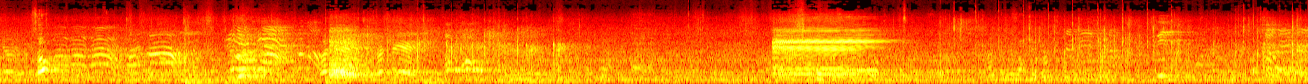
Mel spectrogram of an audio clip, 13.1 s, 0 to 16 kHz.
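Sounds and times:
scoreboard buzzer: 0:07.7 - 0:09.0.

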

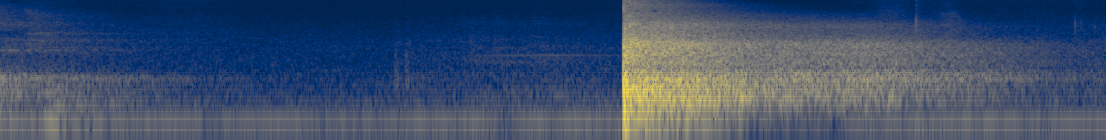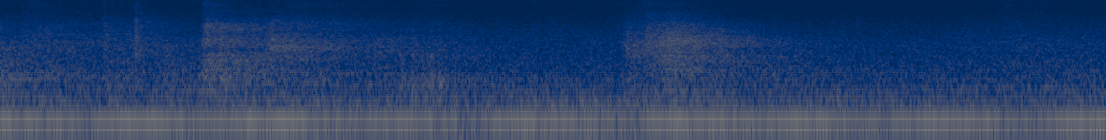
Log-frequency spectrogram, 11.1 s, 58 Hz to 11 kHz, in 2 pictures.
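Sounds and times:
balloon popping with reverberation: 0:03.1 - 0:05.2.

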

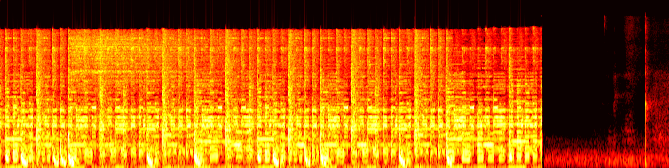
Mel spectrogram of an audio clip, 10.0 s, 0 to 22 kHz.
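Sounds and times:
electronic music: 0:00.0 - 0:08.2.

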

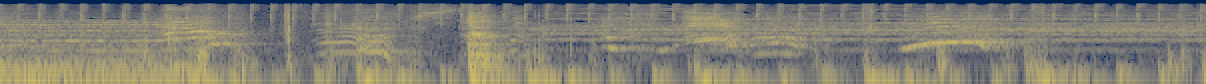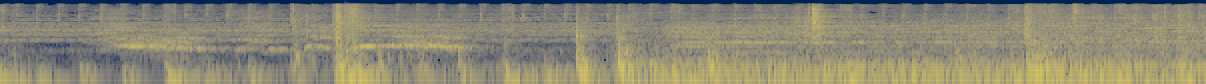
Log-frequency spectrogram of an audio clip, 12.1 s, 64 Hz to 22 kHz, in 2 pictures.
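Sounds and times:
tense horror film score: 0:00.0 - 0:12.0
woman screaming: 0:00.7 - 0:05.4, 0:06.4 - 0:08.6.

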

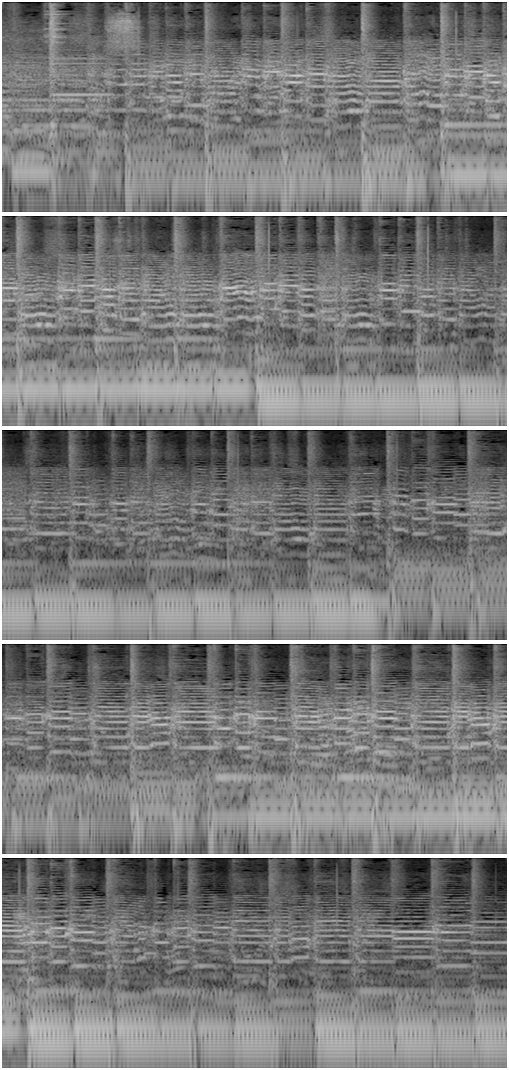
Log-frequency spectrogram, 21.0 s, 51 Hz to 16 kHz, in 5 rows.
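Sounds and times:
bass guitar: 0:00.0 - 0:21.0
cajon steady beat: 0:00.0 - 0:21.0
electric guitar: 0:00.0 - 0:21.0
keyboard: 0:00.0 - 0:21.0.

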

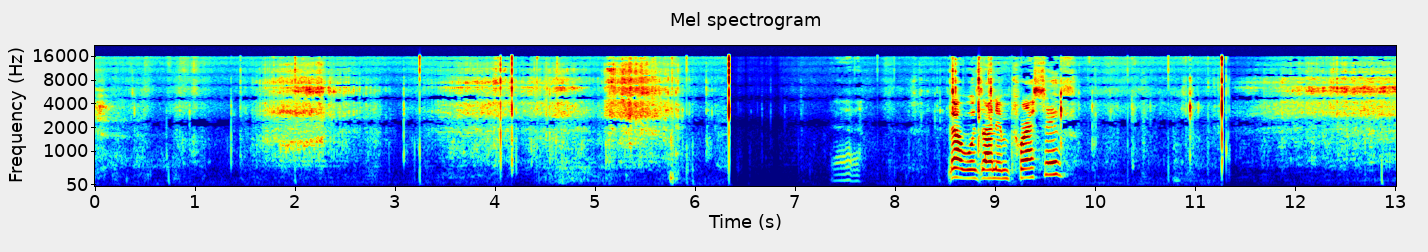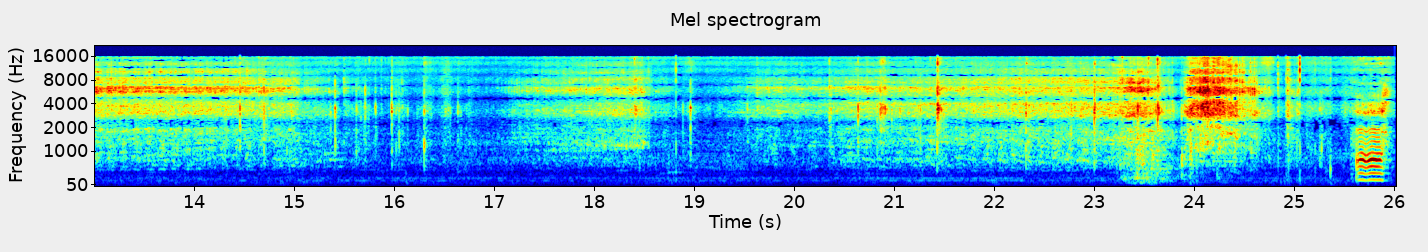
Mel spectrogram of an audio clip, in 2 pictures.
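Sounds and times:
toy truck motor whirring: 0:00.8 - 0:06.4, 0:08.4 - 0:25.9.

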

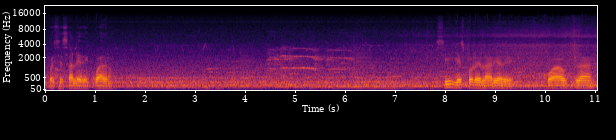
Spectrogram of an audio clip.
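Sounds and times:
steady low hum: 0:00.0 - 0:11.0
rooster crowing: 0:04.4 - 0:06.6.

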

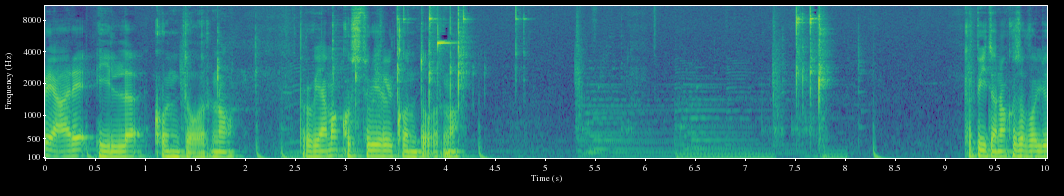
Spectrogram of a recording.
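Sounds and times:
background music with bass: 0:00.0 - 0:10.0
metal balls clicking together: 0:01.4 - 0:02.0, 0:02.9 - 0:04.9, 0:07.3 - 0:08.3.

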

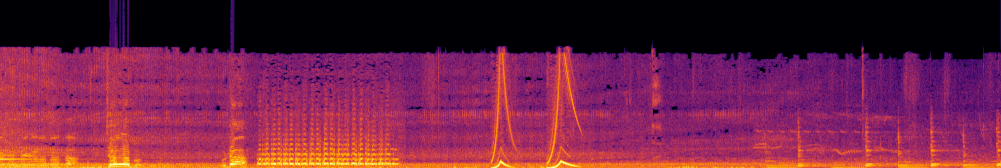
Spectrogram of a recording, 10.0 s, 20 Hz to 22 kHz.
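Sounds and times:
swoosh sweeps: 0:04.9 - 0:05.9
buzzing fluttering tone: 0:04.9 - 0:06.0.

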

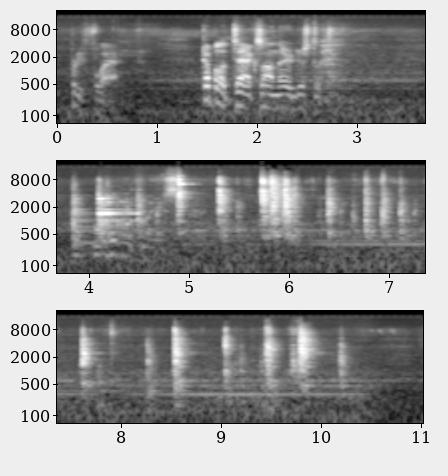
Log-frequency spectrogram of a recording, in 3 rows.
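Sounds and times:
metal parts knocking and clanking: 0:03.8 - 0:10.4.

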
